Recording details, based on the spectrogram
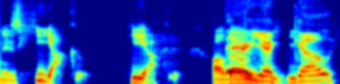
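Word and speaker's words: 飛躍: And in the interest of communication and clarity, I should specify that the pronunciation is hiyaku.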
